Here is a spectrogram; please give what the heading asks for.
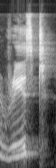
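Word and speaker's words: wrist: My mother bought a रिस्ट watch, रिस्ट में देखें W से स्टार्ट हो रहा है बट W is silent here and द फर्स्ट sound is रा, रिस्ट, सो रा इज़ a consonant, so we will use A here।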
